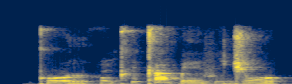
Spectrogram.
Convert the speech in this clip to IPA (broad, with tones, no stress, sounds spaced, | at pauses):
kʼ oː˨˦ r h ũ˨˦ kʰ ɪ˦ kʼ ã˦ k͡p eː˨ f i˦ d͡ʒ oː˨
